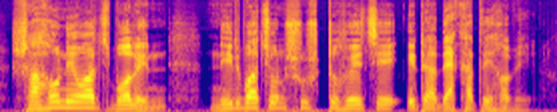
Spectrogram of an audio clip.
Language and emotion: Bengali, neutral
